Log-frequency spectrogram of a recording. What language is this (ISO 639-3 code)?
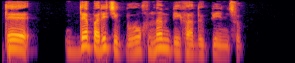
bft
